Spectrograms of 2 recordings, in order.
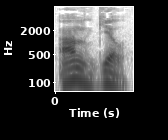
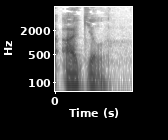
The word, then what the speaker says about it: ангел: Ангелы, это да, в славянской традиции, поскольку, ну, по греческому праву писанию, если стоят две гаммы подряд, то первая читается как Н, а вторая как Г. Ангел. А традиция славянская сохранила такое интересное свойство, что если речь идет о добром ангеле, то читается правильно ангел. А если о бесе, то тогда агел. Агел. То есть Г читается дважды.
